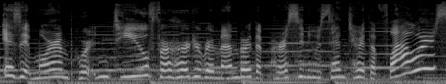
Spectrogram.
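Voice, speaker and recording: Tiny childlike fairy sidekick, squeaky high, swooping intonation, blunt, bossy, cute anime game style, playful music behind. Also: female voice, big pitch swings. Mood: helpful. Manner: cute, emphatic, drawn-out exclamations. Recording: studio voice over game music. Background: playful tinkling music.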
